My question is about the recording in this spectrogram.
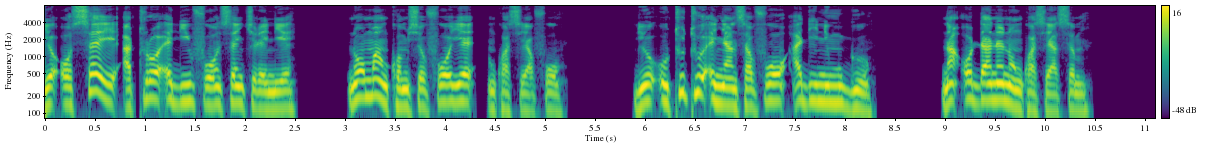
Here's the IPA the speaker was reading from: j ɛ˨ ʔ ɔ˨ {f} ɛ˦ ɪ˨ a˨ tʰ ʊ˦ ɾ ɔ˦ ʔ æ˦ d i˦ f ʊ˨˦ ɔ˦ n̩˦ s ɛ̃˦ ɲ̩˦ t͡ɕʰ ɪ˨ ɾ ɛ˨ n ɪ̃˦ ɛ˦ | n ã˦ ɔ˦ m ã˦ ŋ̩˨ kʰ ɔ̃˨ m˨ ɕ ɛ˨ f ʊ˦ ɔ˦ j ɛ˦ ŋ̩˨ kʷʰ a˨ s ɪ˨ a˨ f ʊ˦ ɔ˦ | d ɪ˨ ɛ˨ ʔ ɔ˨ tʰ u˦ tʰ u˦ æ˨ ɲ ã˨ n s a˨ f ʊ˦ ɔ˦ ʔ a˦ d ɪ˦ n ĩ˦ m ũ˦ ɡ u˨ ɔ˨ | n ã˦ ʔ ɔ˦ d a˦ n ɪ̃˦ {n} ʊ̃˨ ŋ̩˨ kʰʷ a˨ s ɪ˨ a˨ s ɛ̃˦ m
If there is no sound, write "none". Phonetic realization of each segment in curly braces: s, n

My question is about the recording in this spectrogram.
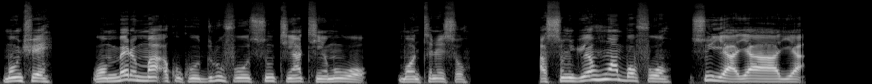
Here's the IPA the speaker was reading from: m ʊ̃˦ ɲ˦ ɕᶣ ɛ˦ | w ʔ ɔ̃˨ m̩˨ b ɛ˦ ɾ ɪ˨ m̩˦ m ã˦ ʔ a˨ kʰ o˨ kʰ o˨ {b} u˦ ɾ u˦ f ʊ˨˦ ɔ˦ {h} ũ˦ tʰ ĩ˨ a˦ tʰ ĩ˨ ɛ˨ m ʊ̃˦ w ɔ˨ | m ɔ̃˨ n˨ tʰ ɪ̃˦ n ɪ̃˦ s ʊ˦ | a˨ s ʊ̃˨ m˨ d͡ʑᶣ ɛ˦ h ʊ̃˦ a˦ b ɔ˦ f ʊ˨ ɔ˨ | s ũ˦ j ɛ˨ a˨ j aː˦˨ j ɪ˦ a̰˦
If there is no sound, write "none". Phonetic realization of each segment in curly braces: d, s

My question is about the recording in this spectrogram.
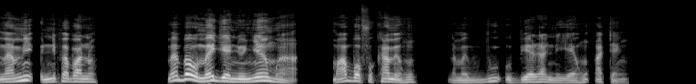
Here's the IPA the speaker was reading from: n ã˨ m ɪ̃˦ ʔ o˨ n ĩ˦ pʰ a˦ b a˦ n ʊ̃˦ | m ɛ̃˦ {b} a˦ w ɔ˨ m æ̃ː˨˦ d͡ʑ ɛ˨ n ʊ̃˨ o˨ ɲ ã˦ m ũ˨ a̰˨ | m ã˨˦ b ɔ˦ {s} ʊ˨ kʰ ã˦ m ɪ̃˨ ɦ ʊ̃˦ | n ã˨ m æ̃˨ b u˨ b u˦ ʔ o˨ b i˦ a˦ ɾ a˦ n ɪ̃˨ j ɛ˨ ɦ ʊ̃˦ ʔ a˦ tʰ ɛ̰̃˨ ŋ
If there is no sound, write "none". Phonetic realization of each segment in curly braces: b, f

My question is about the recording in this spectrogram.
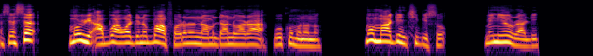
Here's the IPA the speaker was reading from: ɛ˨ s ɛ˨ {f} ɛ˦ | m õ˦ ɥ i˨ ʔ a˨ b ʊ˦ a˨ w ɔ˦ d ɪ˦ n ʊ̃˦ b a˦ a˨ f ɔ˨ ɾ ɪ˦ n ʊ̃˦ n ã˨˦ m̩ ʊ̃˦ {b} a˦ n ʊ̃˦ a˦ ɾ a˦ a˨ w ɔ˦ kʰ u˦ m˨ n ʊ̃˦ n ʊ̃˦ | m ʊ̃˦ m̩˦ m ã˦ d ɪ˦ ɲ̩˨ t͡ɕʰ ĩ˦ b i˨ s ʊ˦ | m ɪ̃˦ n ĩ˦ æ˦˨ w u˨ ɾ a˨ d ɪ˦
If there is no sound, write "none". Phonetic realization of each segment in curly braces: s, d

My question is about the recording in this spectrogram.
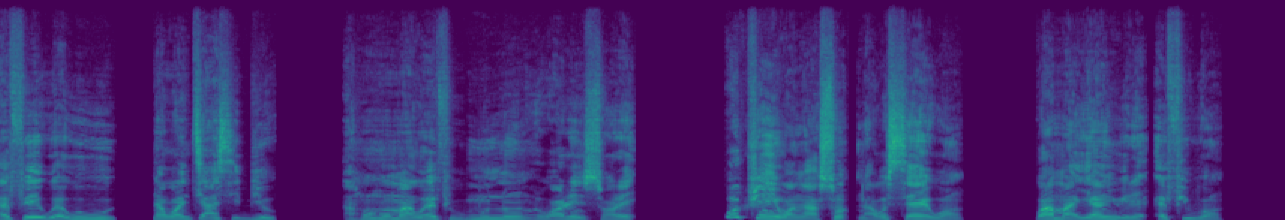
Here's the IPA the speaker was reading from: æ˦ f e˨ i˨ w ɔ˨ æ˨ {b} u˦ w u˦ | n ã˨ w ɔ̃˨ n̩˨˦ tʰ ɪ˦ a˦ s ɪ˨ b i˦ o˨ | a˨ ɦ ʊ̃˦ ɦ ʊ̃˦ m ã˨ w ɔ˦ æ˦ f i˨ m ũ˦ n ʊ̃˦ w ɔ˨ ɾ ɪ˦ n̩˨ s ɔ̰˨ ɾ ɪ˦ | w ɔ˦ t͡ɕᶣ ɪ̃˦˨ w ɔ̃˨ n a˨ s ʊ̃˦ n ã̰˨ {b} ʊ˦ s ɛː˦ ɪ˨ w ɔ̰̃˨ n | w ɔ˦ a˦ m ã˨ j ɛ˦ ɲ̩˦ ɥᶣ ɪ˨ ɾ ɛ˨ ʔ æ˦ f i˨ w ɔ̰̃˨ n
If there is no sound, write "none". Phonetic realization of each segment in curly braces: w, w

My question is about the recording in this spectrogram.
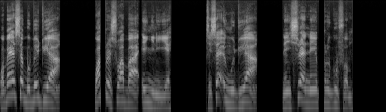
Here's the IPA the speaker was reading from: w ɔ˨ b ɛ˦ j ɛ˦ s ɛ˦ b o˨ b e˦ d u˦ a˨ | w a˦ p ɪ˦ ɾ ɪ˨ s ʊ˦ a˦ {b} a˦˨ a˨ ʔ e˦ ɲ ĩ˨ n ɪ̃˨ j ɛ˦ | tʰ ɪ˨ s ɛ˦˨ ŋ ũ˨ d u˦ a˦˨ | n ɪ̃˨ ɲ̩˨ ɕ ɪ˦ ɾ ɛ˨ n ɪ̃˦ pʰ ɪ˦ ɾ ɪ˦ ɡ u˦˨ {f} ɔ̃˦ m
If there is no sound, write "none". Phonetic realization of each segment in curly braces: b, f

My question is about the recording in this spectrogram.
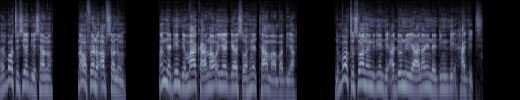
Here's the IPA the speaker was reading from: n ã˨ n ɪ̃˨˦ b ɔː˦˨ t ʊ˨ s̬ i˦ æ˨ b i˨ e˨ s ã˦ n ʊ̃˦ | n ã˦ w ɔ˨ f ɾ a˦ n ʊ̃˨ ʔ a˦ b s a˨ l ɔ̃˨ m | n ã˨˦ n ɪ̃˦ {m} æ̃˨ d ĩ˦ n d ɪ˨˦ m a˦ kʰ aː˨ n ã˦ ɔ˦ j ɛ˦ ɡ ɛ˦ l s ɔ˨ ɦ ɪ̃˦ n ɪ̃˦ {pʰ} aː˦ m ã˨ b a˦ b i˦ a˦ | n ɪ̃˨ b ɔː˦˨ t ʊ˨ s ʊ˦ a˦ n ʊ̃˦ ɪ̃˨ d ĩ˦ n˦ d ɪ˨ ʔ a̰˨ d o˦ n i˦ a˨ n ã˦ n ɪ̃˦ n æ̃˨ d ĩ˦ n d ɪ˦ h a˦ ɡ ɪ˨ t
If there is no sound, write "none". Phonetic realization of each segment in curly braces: n, tʰ

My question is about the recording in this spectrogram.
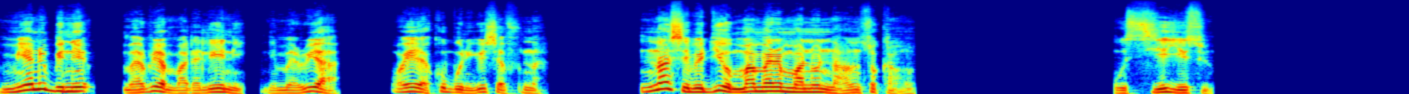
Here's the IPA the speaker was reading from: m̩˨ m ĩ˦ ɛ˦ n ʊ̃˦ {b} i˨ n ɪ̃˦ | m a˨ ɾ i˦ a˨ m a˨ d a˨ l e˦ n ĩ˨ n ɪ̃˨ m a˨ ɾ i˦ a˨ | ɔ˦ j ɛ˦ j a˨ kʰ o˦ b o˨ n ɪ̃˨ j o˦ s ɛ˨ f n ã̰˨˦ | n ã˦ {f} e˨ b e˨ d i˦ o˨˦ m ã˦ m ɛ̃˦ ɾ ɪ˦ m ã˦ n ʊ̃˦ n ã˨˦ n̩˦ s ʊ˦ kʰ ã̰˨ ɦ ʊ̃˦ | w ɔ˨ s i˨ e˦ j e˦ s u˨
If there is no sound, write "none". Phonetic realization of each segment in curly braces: b, s

